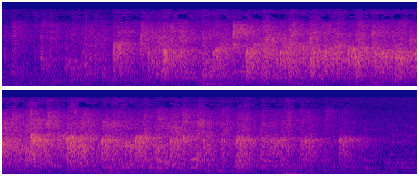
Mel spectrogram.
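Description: Steady applause from an audience welcoming a speaker, a dense wash of clapping that swells after the first second, holds for several seconds and then tapers, with a few voices mixed in.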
